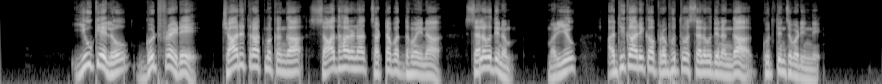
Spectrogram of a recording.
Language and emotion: Telugu, neutral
